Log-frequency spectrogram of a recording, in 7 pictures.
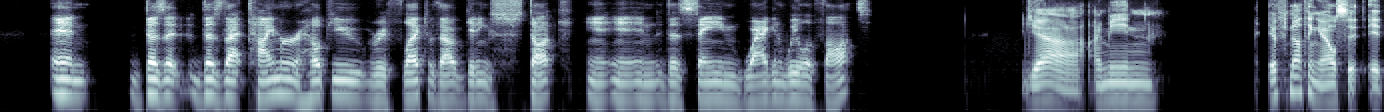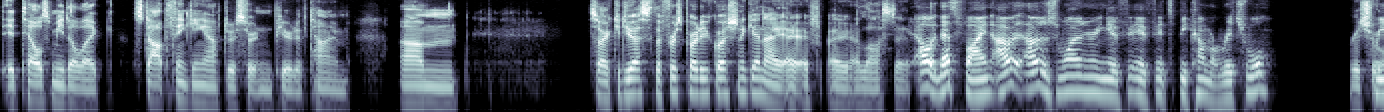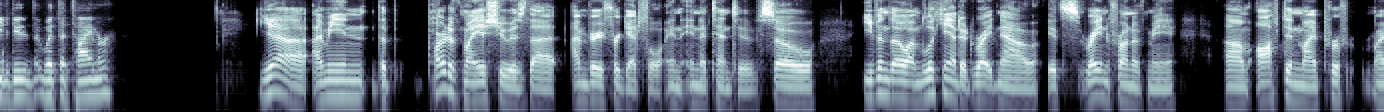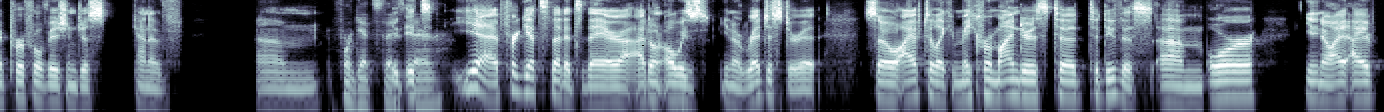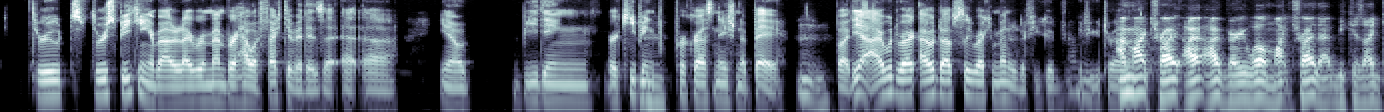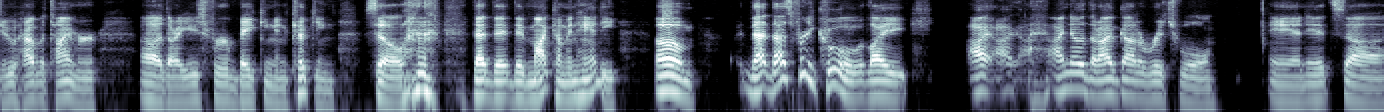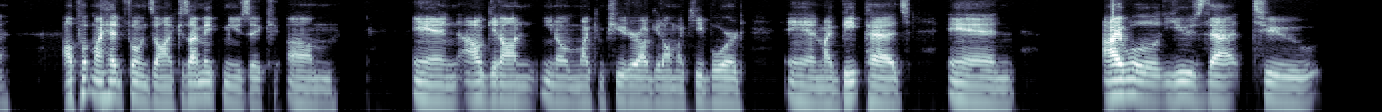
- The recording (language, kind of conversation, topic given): English, unstructured, How can you make time for reflection without it turning into rumination?
- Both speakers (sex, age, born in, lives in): male, 25-29, United States, United States; male, 45-49, United States, United States
- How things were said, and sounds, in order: other background noise; chuckle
